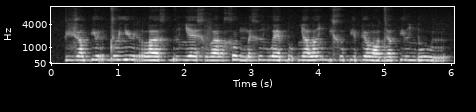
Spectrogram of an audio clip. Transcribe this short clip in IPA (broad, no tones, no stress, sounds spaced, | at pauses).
vʲ ɜ lˠ pʲ ɯ r d ɯ lʲ ʉ r lˠ ɜ x ɡ͡b ʉ ʎ ɛ x v ɜ lˠ x ɵ ŋ͡m ɛ x ʉ ʎ w ɛ ɓ u ʔ ʎ ɜ lˠ ɯ ʎ bʲ ʉ x ɯ pʲ ɛ pʲ u lˠ ɔ d ɜ pʲ ɯ ʎ ɾ u r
